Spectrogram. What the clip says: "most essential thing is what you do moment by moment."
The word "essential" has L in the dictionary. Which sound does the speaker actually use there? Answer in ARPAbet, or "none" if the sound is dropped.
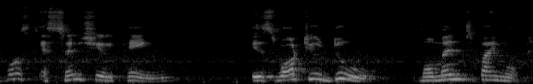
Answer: L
